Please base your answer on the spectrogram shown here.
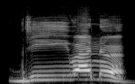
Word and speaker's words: जीवन: इसी प्रकार से खींच के पढ़ना आपको, जीवन। ऐसे नहीं पढ़ना जीवन। अगर आप जीवन पढ़ दोगे तो छोटी ई की मात्रा का उच्चारण हो जाएगा। खींच के पढ़ेंगे जीवन, इस तरीके से।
